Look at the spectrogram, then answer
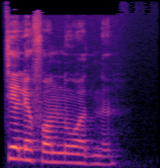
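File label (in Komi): "телефон нуӧдны", Komi, female; kpv; audio dict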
